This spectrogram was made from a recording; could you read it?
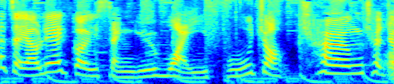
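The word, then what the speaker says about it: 為虎作倀: 其中一個智囊團剛才是不是讀了為虎作伥的、其實它的正確讀音是為虎作槍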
